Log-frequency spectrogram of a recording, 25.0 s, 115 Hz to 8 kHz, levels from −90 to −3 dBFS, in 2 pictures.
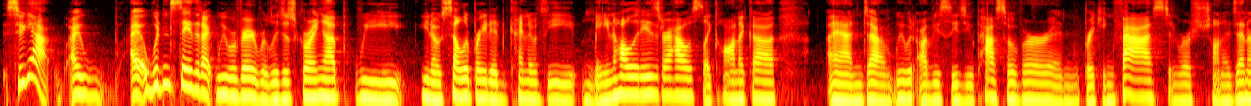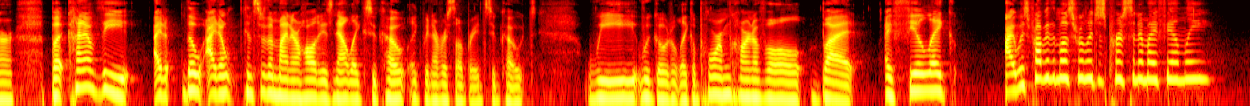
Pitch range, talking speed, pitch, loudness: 145-190 Hz, 200 wpm, 160 Hz, -20 LUFS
